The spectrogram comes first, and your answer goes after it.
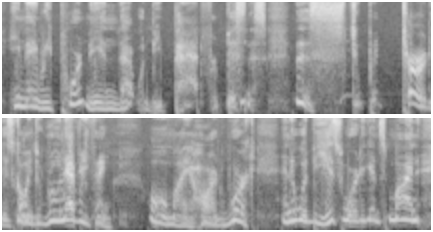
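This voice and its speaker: A man playing a nervous, vain, fussy schemer in a radio play, with a raspy breathy voice and a dithering, dramatic manner. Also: high voice, warm tone, full character voice, poor audio. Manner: dithering, dramatic self-questioning, dropping into whispers. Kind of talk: radio theatre acting.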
